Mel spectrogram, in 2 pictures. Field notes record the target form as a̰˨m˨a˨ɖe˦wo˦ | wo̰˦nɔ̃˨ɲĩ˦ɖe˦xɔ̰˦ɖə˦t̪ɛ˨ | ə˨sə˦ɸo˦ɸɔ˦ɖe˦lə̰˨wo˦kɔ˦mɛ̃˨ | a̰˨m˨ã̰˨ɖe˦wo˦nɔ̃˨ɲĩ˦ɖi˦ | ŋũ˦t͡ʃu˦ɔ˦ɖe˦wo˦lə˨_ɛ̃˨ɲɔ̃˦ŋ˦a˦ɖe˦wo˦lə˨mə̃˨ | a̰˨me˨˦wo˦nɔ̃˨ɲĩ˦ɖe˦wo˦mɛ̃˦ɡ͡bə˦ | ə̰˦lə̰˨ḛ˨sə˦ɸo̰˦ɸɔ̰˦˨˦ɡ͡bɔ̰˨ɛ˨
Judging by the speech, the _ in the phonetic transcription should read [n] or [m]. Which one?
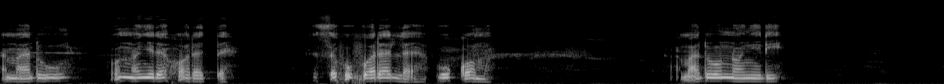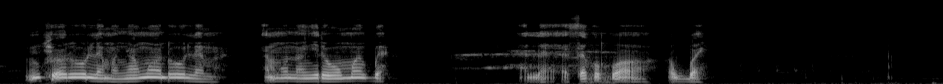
m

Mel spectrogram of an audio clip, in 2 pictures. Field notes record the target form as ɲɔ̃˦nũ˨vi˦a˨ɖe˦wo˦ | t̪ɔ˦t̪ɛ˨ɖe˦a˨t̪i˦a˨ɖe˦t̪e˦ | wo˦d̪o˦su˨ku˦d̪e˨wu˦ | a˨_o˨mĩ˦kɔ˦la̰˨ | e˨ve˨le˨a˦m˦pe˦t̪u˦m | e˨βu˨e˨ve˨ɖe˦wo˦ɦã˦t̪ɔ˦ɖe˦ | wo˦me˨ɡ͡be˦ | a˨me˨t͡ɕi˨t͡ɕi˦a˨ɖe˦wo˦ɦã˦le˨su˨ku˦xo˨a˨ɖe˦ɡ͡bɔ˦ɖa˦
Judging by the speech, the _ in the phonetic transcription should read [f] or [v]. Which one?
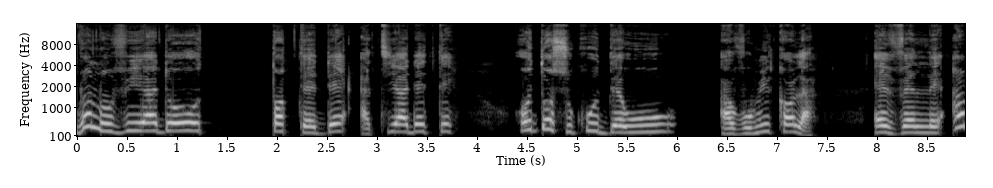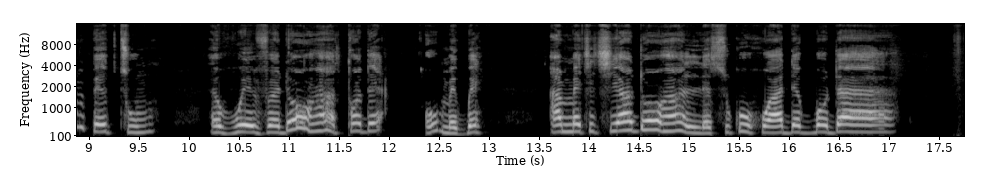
v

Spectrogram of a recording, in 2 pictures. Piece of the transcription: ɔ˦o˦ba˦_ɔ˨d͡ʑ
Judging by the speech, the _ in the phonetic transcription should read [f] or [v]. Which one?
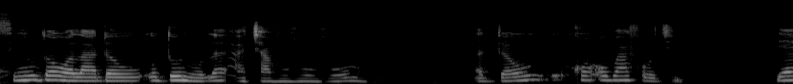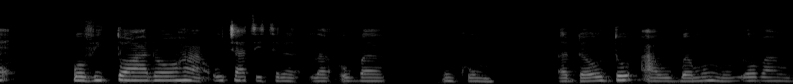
f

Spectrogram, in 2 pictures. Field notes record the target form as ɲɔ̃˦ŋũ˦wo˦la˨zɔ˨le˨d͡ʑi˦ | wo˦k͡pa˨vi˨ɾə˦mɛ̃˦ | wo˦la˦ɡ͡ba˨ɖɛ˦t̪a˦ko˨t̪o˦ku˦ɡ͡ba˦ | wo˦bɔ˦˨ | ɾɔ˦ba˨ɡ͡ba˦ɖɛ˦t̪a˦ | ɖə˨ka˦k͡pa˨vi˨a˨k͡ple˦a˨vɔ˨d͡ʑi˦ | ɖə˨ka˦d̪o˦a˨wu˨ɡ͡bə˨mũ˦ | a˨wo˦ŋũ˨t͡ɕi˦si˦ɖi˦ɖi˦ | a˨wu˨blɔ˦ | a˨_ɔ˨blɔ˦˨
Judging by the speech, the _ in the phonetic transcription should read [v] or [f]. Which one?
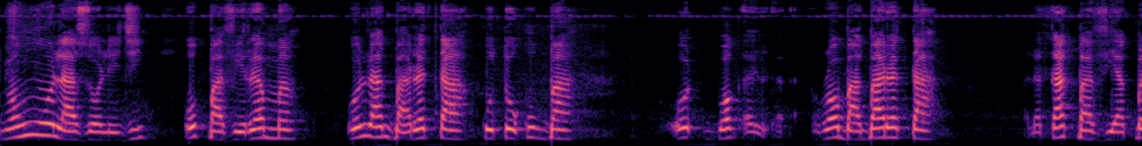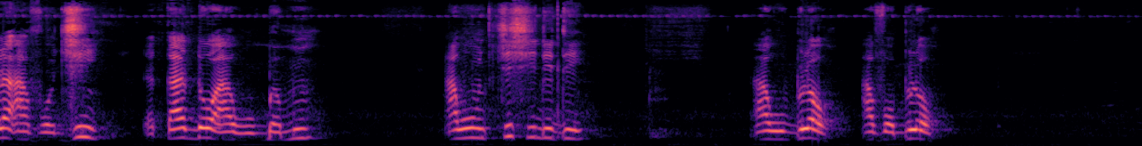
v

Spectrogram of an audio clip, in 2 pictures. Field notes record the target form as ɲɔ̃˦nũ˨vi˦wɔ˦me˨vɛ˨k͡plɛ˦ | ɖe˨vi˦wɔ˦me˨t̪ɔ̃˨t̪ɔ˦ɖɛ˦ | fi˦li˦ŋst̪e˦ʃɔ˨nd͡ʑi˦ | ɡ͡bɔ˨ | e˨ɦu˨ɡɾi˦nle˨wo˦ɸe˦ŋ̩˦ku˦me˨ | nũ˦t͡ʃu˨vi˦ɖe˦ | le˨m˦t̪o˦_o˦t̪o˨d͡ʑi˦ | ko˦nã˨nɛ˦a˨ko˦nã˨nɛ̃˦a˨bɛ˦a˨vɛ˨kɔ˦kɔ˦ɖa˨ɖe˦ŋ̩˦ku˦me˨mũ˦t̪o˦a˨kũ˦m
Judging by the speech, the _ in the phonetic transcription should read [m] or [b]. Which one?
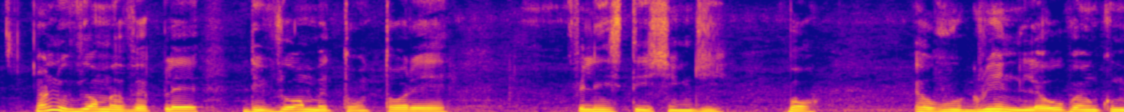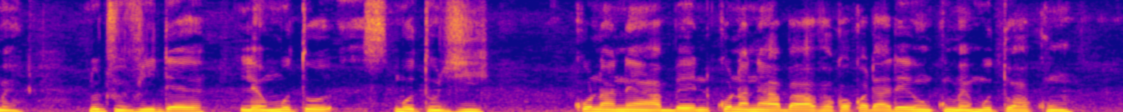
m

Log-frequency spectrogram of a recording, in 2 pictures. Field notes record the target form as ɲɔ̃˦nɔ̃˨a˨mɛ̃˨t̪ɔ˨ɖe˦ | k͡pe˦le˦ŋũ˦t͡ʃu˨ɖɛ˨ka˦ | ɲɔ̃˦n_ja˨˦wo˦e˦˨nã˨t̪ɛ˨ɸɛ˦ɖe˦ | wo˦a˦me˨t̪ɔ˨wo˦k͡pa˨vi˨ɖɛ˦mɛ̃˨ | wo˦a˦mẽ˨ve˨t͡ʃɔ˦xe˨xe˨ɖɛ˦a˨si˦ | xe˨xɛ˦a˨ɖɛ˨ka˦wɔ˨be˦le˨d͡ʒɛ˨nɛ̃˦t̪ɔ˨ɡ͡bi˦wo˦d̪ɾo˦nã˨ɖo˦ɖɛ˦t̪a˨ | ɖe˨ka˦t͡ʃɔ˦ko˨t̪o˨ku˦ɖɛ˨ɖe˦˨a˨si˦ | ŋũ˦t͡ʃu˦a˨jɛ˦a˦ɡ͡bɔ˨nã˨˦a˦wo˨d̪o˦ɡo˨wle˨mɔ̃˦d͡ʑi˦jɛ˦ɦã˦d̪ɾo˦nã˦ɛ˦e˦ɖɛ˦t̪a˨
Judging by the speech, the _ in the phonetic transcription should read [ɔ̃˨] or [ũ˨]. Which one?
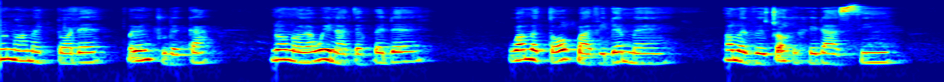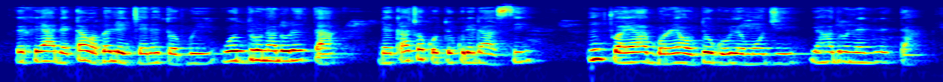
ɔ̃˨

